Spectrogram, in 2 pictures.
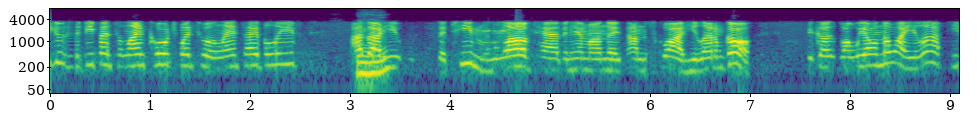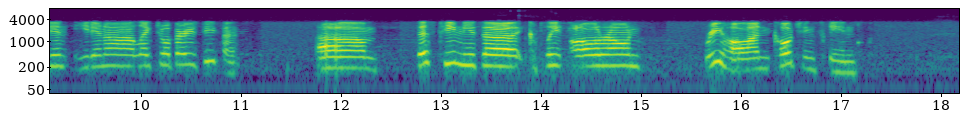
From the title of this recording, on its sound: Hour 2: callers sound off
